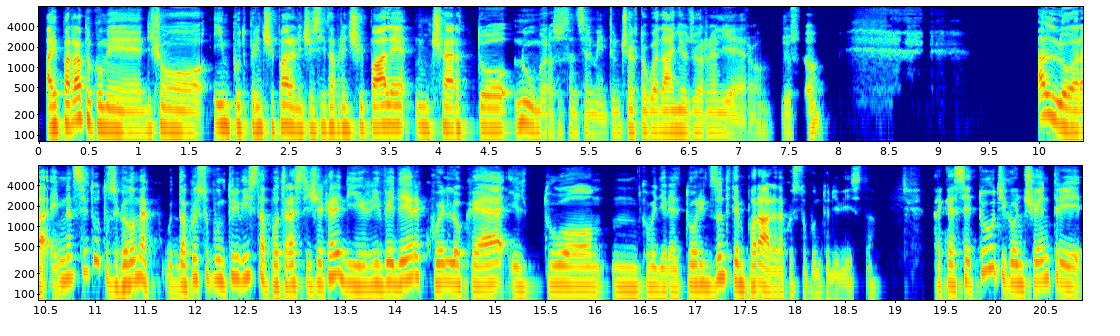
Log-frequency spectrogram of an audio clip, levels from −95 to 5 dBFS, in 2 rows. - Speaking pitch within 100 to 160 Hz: Yes, low, 135 Hz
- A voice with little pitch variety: No, average, 3.2 semitones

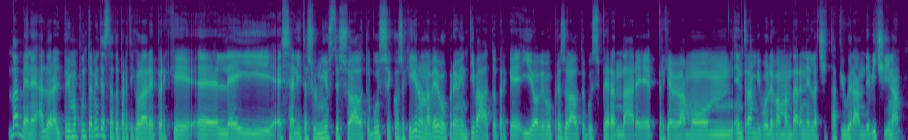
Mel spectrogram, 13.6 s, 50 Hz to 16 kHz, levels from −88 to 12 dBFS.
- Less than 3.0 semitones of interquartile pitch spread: Yes, narrow, 2.4 semitones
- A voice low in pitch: Yes, low, 115 Hz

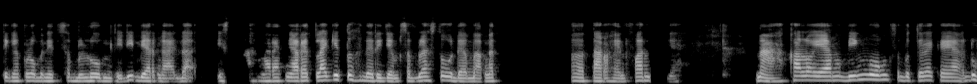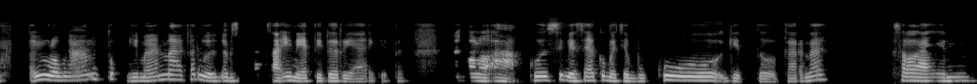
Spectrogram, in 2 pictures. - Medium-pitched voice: Yes, medium, 165 Hz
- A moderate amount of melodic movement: Yes, average, 3.3 semitones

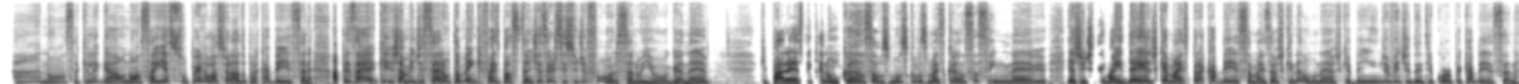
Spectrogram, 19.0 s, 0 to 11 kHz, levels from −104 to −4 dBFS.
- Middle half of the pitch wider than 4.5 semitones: No, average, 3.8 semitones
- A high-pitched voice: Yes, high, 230 Hz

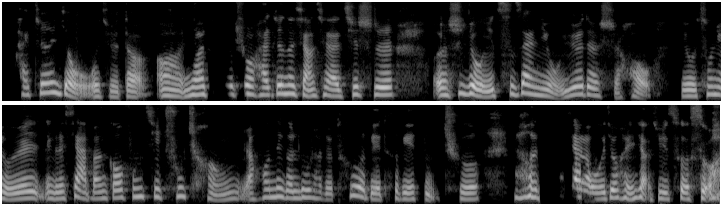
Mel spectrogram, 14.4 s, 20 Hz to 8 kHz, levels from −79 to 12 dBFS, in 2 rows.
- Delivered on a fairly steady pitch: No, average, 4.4 semitones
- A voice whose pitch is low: No, high, 215 Hz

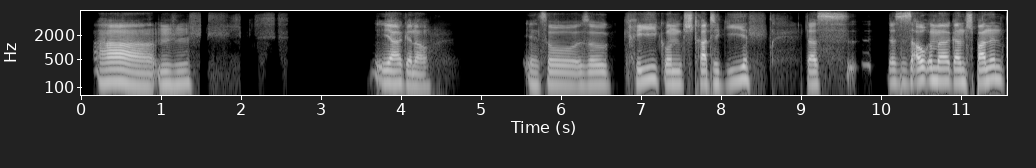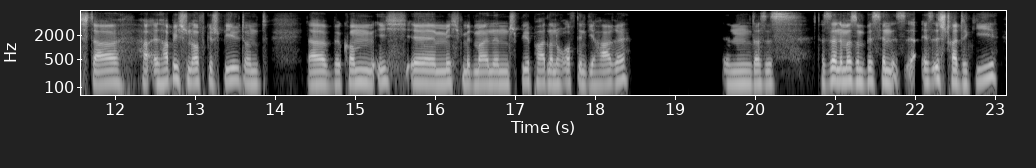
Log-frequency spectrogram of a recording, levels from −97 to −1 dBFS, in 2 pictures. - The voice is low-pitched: Yes, low, 130 Hz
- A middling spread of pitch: No, narrow, 2.1 semitones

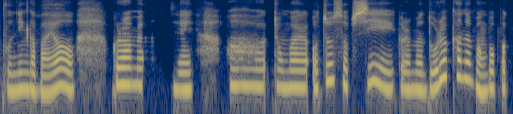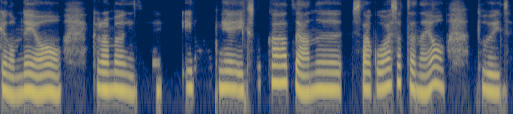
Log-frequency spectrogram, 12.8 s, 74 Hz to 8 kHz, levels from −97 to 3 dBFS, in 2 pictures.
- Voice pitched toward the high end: Yes, high, 210 Hz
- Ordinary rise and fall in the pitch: Yes, average, 3.3 semitones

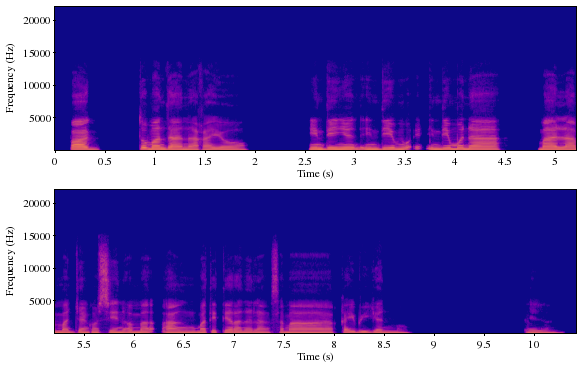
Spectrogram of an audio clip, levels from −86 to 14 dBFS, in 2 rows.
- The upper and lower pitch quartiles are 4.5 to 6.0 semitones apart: Yes, average, 4.8 semitones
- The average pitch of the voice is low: No, high, 200 Hz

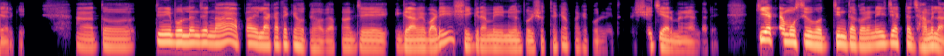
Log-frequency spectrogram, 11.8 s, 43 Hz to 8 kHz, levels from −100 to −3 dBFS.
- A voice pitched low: Yes, low, 110 Hz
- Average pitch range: No, wide, 5.8 semitones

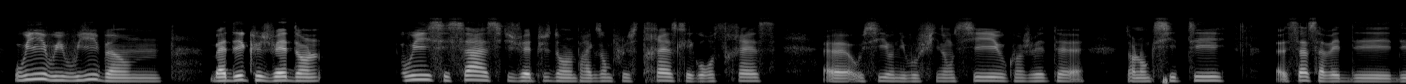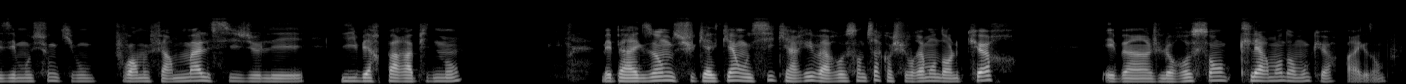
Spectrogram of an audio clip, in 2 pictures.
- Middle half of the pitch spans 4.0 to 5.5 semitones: No, average, 2.9 semitones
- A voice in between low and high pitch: Yes, medium, 155 Hz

